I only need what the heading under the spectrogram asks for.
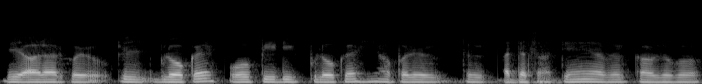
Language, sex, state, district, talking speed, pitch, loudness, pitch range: Marwari, male, Rajasthan, Nagaur, 120 wpm, 115 Hz, -25 LUFS, 110-120 Hz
